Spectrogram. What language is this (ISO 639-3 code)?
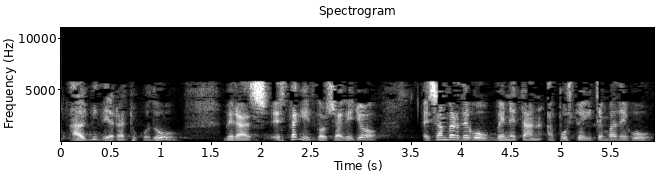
eus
